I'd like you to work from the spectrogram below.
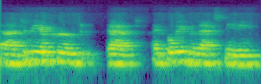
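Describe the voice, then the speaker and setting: The speech keeps a moderate pace and fairly even intonation. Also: woman. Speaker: city commissioner. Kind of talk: public meeting report. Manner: loud.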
